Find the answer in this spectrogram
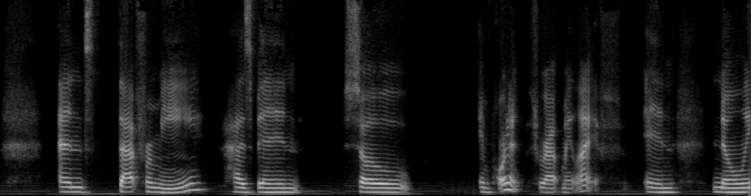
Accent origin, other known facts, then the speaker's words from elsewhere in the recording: Australia; moved away as an adult; also born or lived in Iran / Sydney, Australia; now in United States; I was in Sydney, Australia. I grew up in Australia. I was born in Iran, grew up in Australia, and moved to the U.S. Later in life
